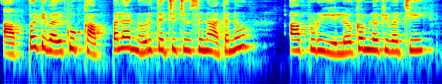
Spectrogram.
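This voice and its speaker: A woman narrating a scripted serialized story in a steady, expressive reading voice. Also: sits high, moderate pace.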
